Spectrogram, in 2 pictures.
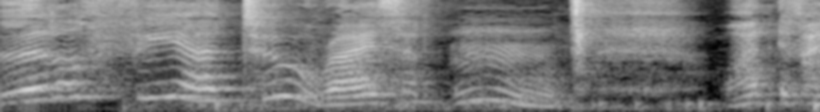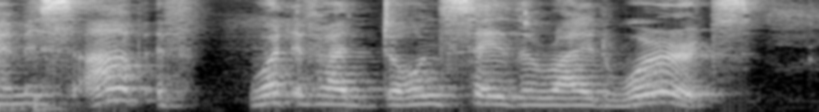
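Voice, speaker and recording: A woman with a German accent speaks at a fairly slow pace, her fairly high voice moving through very wide pitch swings. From Germany. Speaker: public speaking coach. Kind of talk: podcast interview.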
